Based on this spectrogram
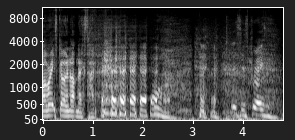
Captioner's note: laughs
